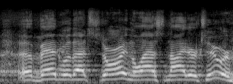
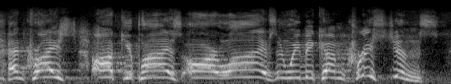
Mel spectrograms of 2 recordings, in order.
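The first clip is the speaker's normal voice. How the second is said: higher, rising sermon cadence that swells to a shout; preaching at full force; 7 semitones higher than usual. Acted. Preacher urging the congregation toward Christ, rising fervent preaching. Preaching climax about faith.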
